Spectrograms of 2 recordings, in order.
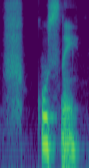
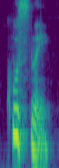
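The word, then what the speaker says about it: вкусный: In Russian it often happens that voiced consonants at the beginning of words are pronounced as their voiceless twins. So we say not "vkusny" but we say "vkusny". "vkusny" Next one, "ya sizhu i smotryu vakno".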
